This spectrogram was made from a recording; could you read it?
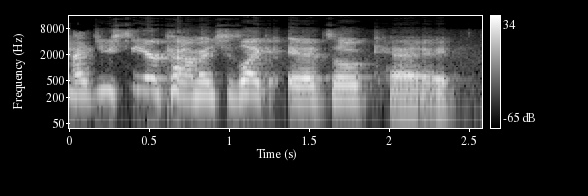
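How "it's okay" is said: low, slow, mopey drawl. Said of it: "In her best Eeyore voice".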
